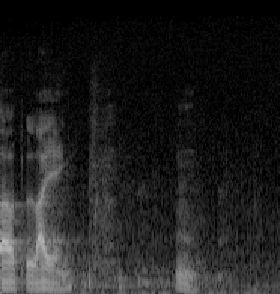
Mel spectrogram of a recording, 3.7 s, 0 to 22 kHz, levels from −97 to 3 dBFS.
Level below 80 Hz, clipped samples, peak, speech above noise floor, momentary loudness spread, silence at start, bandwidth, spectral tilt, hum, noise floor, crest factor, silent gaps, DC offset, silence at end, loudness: -58 dBFS; under 0.1%; -16 dBFS; 28 dB; 26 LU; 0 s; 17 kHz; -7 dB/octave; none; -62 dBFS; 22 dB; none; under 0.1%; 0.8 s; -36 LUFS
